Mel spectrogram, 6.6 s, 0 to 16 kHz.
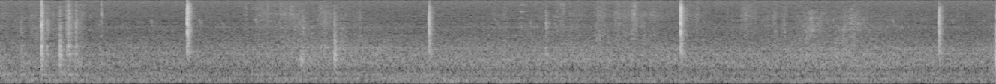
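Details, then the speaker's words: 2005 Honda Pilot with bad transmission, shift solenoids actuated with a scanner: sharp isolated clicks at irregular intervals over quiet background as solenoid B on top energizes; normal solenoid actuation. "We got B. That's on the top there. Yep, it's clicking. And again."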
